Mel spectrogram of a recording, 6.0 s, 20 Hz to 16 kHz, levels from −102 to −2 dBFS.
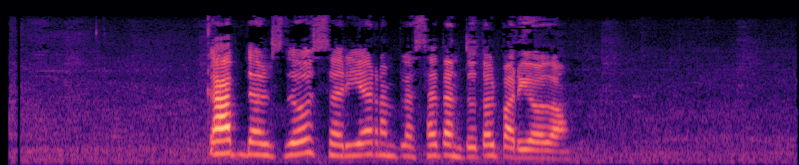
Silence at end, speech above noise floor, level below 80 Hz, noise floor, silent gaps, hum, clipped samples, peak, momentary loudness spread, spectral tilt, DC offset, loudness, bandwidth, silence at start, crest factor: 1.75 s; 32 dB; -74 dBFS; -58 dBFS; none; none; under 0.1%; -2 dBFS; 16 LU; -3 dB/octave; under 0.1%; -25 LUFS; 11.5 kHz; 1.55 s; 26 dB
